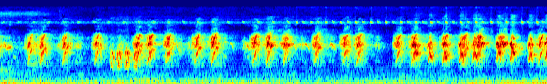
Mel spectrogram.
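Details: Olive-winged bulbul call used to lure birds into traps: clusters of rapid, buzzy chattering notes in short bursts separated by brief gaps, over a faint high steady tone.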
